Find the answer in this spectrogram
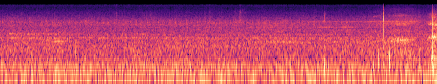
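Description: Faint, steady low rumble of outdoor background noise, with no distinct events.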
